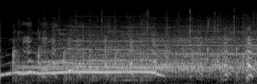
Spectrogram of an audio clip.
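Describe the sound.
An audience claps in a steady, dense patter for a couple of seconds, with a long sustained cheering voice riding over the first half before fading out.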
